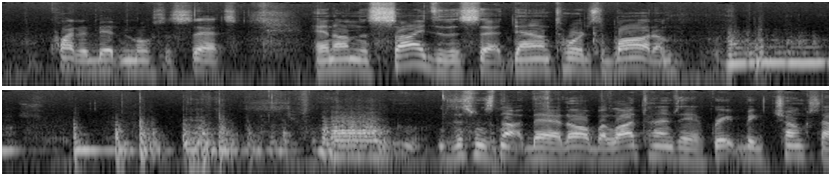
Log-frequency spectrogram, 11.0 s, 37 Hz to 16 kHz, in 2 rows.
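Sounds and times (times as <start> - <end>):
soft knocks: 4.8 - 8.3.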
